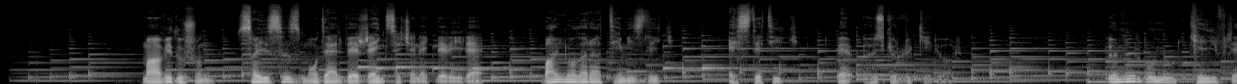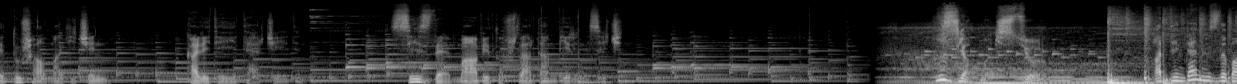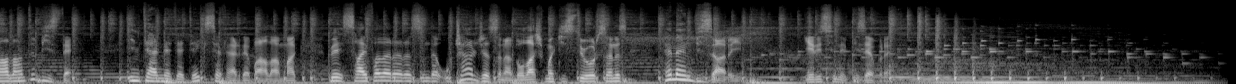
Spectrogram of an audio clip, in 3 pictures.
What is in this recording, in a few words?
turkish m commercial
